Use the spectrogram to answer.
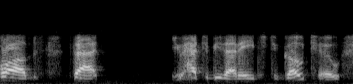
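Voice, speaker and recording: A man with a New York accent. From New York City. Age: 60s. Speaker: music industry executive. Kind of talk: interview.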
